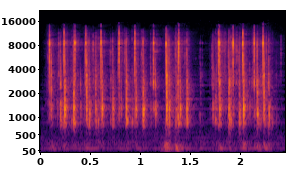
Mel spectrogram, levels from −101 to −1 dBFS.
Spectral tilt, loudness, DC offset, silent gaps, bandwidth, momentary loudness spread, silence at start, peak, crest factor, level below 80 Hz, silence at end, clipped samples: 3 dB/octave; -27 LUFS; under 0.1%; none; 16 kHz; 5 LU; 0.1 s; -2 dBFS; 28 dB; -76 dBFS; 0.15 s; under 0.1%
